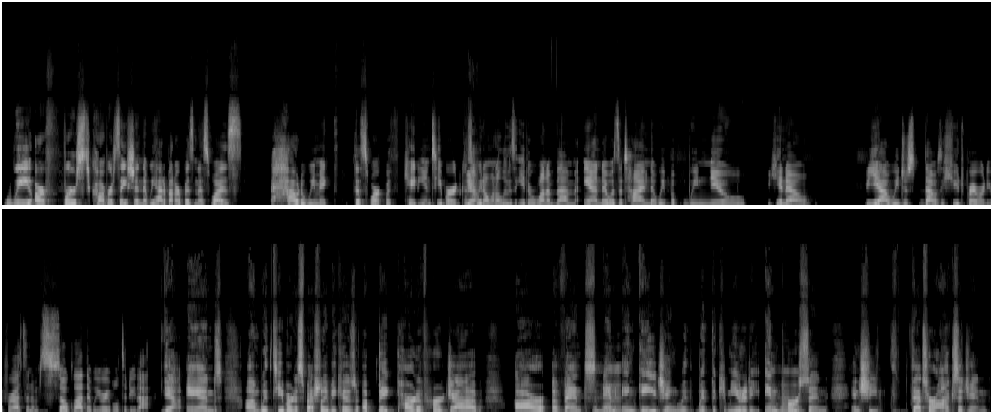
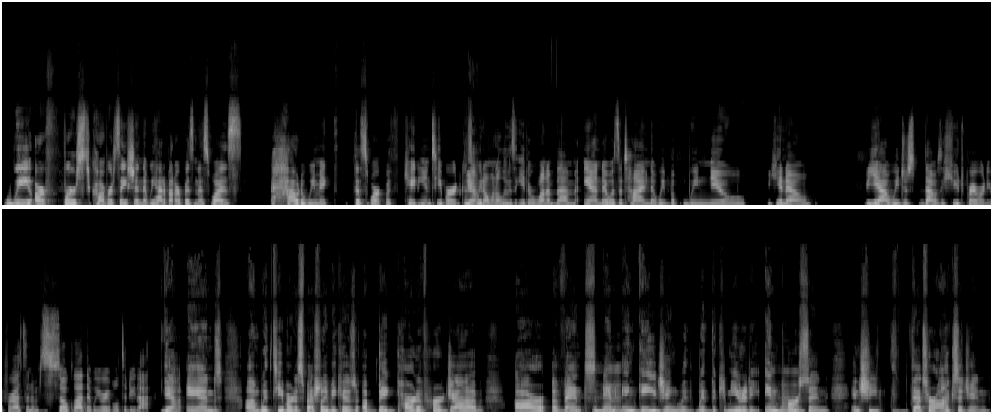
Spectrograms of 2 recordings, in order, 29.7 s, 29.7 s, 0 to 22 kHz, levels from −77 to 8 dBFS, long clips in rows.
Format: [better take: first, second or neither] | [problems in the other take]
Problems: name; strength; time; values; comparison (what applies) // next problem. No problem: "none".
second | thin; somewhat; fading below 300 Hz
